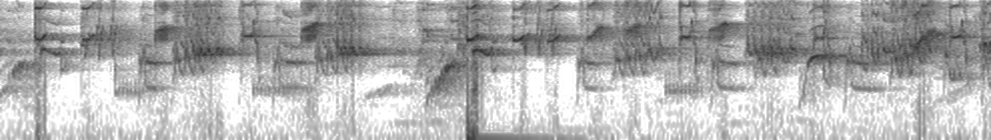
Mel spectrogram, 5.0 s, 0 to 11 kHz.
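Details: A mated pair of captive-bred Asian pied starlings in Indonesia, October 2017, sing a busy, continuous duet of chattering, squeaky notes and rich whistles, high-pitched and varied, with a sharp click partway through.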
